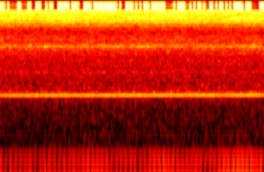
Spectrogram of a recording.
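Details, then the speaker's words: Small RC car cooling fan for the speed controller, after the fix, powered for testing: very faint steady high hum with soft airy hiss, no rattle or buzz; much quieter than before and fast enough to cool the controller. "et prend un peu des tours on commence à l'entendre mais beaucoup moins qu'avant et là c'est tout à fait raisonnable et vu la vitesse à laquelle il tourne ça suffira bien refroidir le contrôleur"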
